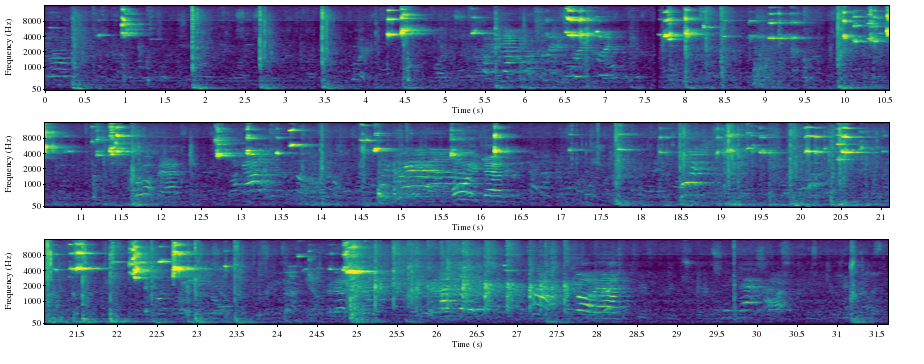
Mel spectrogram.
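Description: A basketball bouncing repeatedly on a hardwood gym floor during live play, with voices calling out across the echoing hall, loudest about five seconds before the end.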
